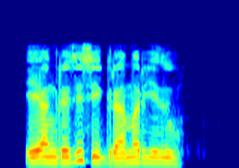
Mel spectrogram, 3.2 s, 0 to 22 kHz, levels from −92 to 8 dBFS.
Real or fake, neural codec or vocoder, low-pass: real; none; 7.2 kHz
